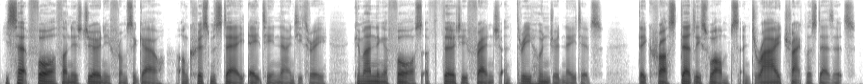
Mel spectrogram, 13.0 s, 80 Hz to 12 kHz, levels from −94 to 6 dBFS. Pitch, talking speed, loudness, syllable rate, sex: 85 Hz, 150 wpm, -22 LUFS, 4.2 syllables/s, male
